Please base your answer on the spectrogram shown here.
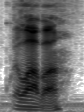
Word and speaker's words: Quilava: How do I pronounce it? Oh, it is quava, right? Yeah, it is quava. Not quava. Quilava.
